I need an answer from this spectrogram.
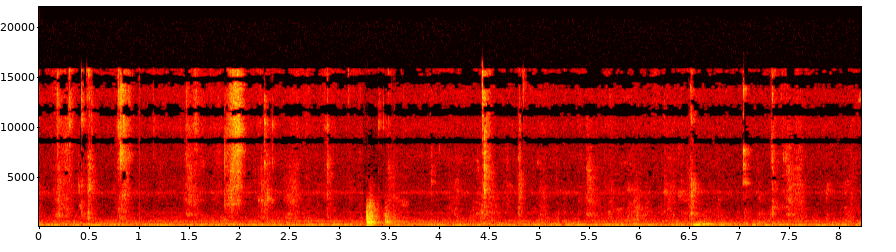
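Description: Mouth sounds of chewing a thick, crisp-edged bean sprout pancake: a string of small irregular crunching clicks, with one louder knock about three seconds in, over a steady low hum.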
